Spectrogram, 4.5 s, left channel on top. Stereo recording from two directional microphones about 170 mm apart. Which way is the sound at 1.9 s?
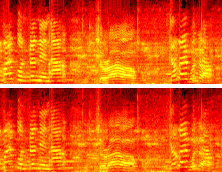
Centre (ahead or behind).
